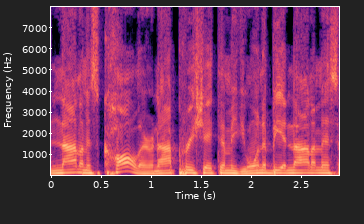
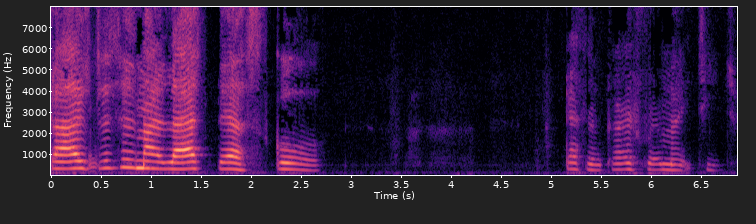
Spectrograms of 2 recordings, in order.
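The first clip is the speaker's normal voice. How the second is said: put-on very high, very soft, tiny babyish voice; 11 dB quieter than usual. Greeting the guys, who then ask why they're talking like that: baby talk voice. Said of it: "Why are you talking like that, man? No baby talk".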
